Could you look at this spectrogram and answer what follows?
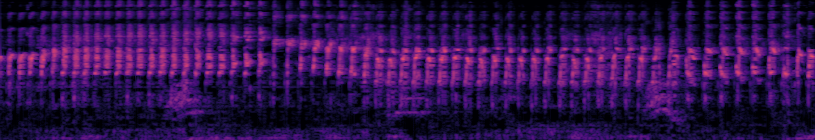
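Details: Caged female lovebird from East Lampung, Indonesia, a long-duration singer: an unbroken, fast, scratchy high-pitched chatter with rapid pulsing notes, shifting in pitch midway and running on for the whole stretch.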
